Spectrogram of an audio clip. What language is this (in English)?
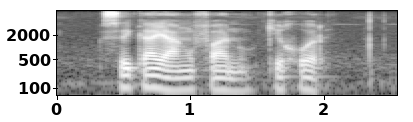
Tswana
